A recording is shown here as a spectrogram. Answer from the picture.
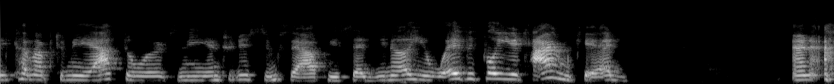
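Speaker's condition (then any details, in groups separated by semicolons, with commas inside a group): Cerebral palsy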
